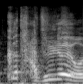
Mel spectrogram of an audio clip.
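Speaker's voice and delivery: ordinary talk, nothing marked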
